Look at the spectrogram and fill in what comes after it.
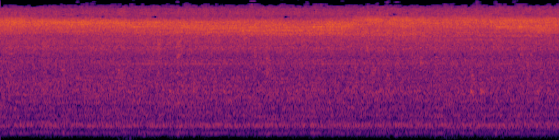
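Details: Hot-day fanning by Japanese honey bees fills the clip with a constant, many-winged buzz, low tonal bands beneath a wide airy hiss, with faint flickering in the hum but no breaks.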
